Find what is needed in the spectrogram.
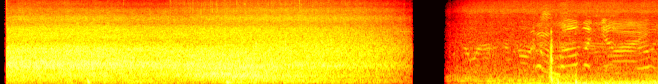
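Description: A loud, steady rushing noise like surf or wind, the sound effect of an animated logo intro, fading out and cutting to silence at about four seconds. It gives way to quieter open-field sound with distant children's voices and a single thump.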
